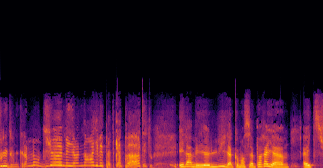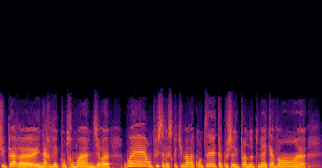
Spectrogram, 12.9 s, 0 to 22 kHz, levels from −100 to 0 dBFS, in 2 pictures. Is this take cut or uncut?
uncut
